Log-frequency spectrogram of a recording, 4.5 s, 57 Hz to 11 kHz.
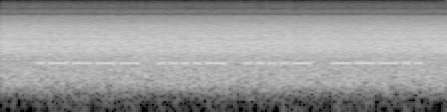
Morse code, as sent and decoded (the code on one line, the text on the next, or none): .---- ....- ....- ---..
1448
